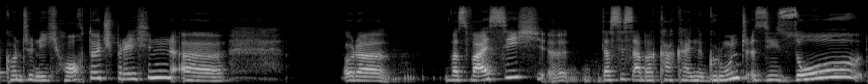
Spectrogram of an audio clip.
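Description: A woman who is not a native speaker, giving her personal opinion in an outspoken, halting way. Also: medium pitch. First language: not German.

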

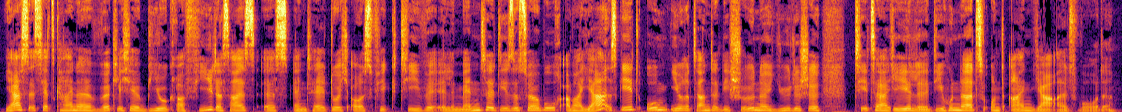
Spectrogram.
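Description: A woman with a low voice speaks as a reviewer in a radio conversation. She explains in a conversational way, in a very dry acoustic. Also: slow pace, no room sound. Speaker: audiobook reviewer.

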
